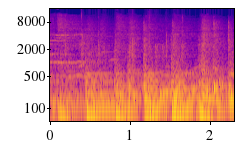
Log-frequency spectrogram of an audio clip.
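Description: Live band playing: a held note ends about half a second in, then the drum kit plays a quick, busy pattern over bass and keyboard.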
